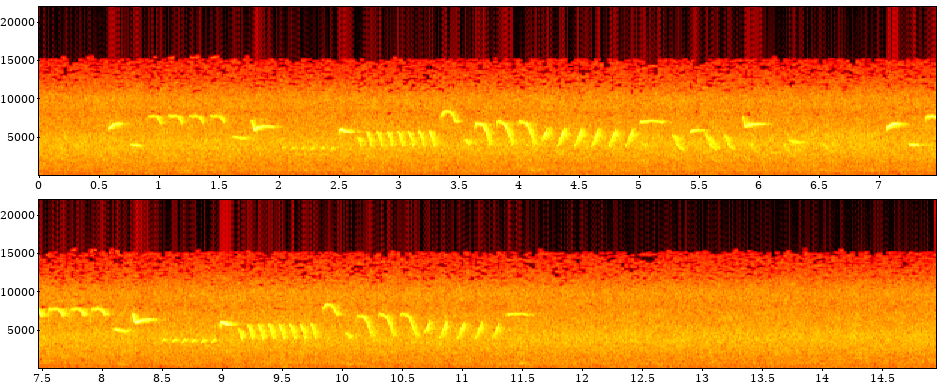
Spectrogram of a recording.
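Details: A Eurasian wren sings beside a waterfall in the Dell, two fast, high bursts of trills and sharp notes, each about five seconds long, loud enough to carry over the steady roar of rushing water.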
